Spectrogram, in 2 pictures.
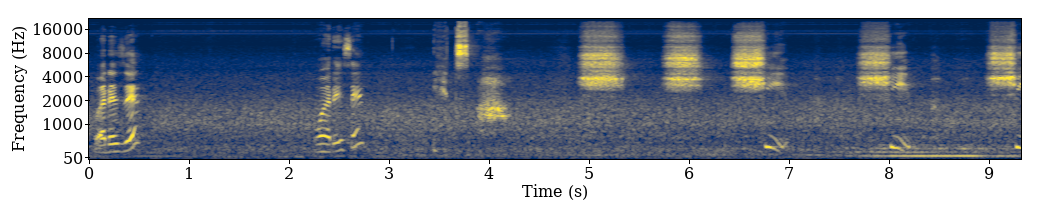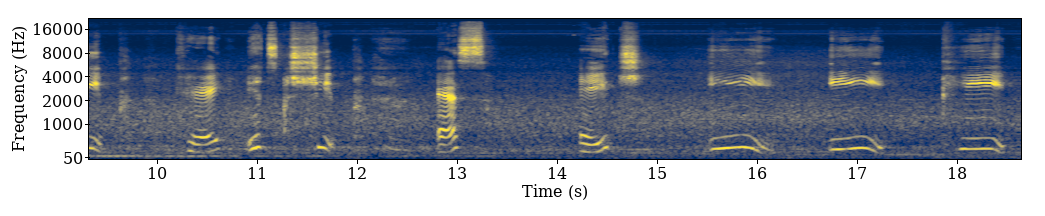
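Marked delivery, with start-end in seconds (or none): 3.5-6.2 unvoiced whispered sh- sh-; whispered sh sound. Shown as a demonstration. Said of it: "S H sound is sh". 16.8-18.5 put-on high singsong for a toddler; reading to a toddler.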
